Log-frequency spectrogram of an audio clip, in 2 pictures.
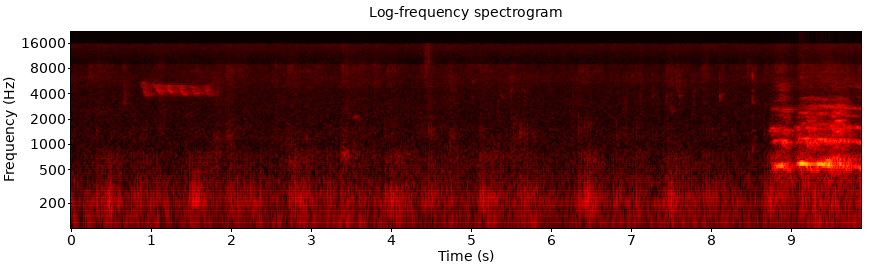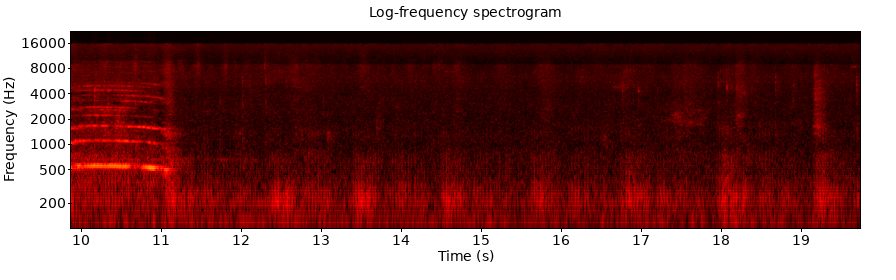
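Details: Petted kitten Barfi keeps up a quiet, regular purring throb while a rooster's loud drawn-out crow breaks in midway for about two seconds.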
